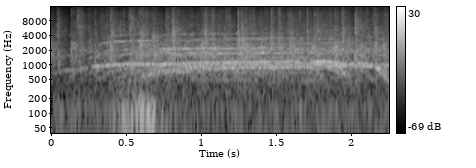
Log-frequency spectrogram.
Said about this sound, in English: We can't also wait to meet the cast of The Musketeers. Please welcome on stage with a big round of applause, first of all, to Luke Pasqualino.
